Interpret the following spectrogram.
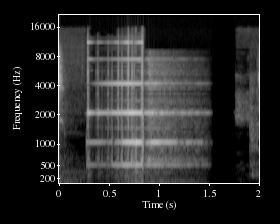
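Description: News-bulletin transition sound effect: a bright ringing tone with a quick run of clicks over its first half second, fading out about a second and a half in.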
